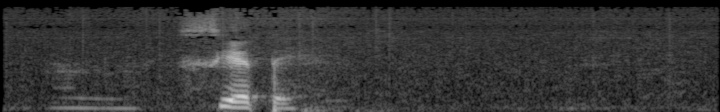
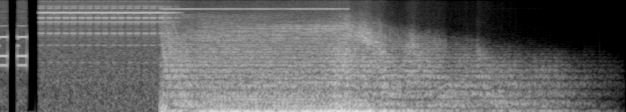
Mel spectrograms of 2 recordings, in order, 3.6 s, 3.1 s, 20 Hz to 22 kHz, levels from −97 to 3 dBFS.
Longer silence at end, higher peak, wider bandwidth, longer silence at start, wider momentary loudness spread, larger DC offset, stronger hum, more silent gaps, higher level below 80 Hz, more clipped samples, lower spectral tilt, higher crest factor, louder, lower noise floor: first, 2 s vs 0.3 s; second, -8 dBFS vs -2 dBFS; second, 17 kHz vs over 20 kHz; first, 0.35 s vs 0 s; first, 28 LU vs 18 LU; neither; neither; second, none vs 0.05-0.09 s; second, -64 dBFS vs -22 dBFS; neither; about the same, -3 dB/octave vs -3 dB/octave; first, 26 dB vs 16 dB; second, -25 LUFS vs -15 LUFS; first, -56 dBFS vs -39 dBFS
